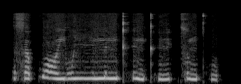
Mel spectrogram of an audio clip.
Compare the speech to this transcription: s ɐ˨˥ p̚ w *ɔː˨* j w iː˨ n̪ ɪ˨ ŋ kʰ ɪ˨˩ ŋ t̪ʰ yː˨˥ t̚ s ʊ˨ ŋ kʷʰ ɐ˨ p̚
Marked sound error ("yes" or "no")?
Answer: no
